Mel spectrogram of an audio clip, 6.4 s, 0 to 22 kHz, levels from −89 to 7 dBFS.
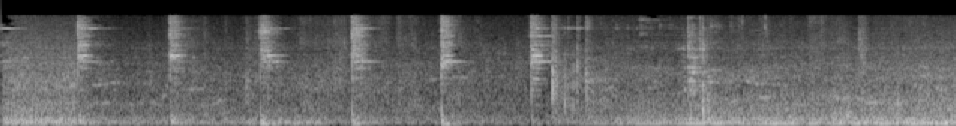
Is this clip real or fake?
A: fake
